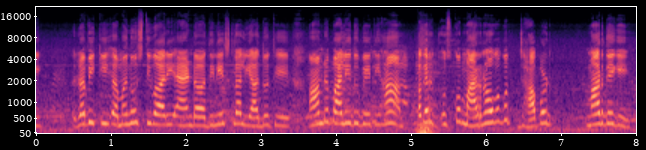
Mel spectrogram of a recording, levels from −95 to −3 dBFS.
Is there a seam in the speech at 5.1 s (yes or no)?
yes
